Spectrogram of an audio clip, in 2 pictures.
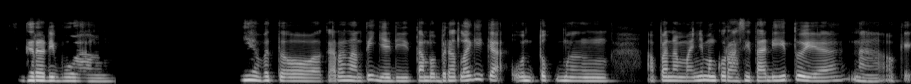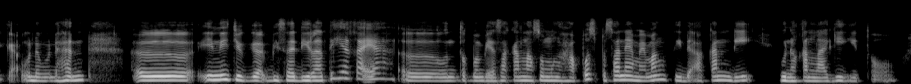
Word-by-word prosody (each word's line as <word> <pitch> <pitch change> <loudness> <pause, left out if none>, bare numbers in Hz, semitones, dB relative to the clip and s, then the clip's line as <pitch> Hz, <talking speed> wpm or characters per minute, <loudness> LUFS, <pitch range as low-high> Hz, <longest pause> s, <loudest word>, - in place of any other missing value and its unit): Segera 180 +1 +5
dibuang. 155 -4 -1 1.2
Iya 205 0 +4
betul, 165 -4 0
karena 185 - 0
nanti 165 +5 -2
jadi 160 0 0 0.2
tambah 170 0 +1
berat 175 +1 +1
lagi 205 +5 +2
Kak, 195 -3 -1
untuk 180 +1 -1 0.2
meng 165 -2 -1 0.4
apa 170 +2 -1
namanya, 175 +1 +1
mengkurasi 185 -2 +2
tadi 170 +1 +2
itu 205 - +1
ya. 170 +1 0
Nah 155 -9 -5
oke 165 -2 -10
Kak, - - -6
mudah-mudahan, 175 +1 -1 0.6
eee, 190 0 +7 0.2
ini 210 +2 +6
juga 180 -4 +1
bisa 180 +1 -2
dilatih 180 +7 0
ya - - -3
Kak 260 - 0
ya, 255 - -1 0.2
eee, 175 -3 -2
untuk 170 +1 -6
membiasakan 170 +1 -4
langsung 180 +1 -2
menghapus 175 +7 -4
pesan 205 +3 0
yang 190 - -1
memang 200 +6 -2
tidak 175 -5 -6
akan 190 +2 -1
digunakan 175 -2 -3
lagi 155 +3 -4 0.2
gitu. 180 +4 -18
175 Hz, 145 wpm, -23 LUFS, 165-185 Hz, 1.2 s, eee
